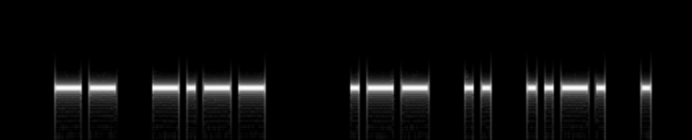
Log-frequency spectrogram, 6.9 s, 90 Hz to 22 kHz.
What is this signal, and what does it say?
Morse code, heard as a keyed tone, about 14 wpm, spaced as for 12 wpm, 700 Hz. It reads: MY WIFE
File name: Morsekurs / Witze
